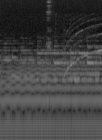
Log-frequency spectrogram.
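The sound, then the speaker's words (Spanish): Police car sirens wail continuously as patrol cars surround a house, their pitch sweeping upward over a steady droning tone, moderately loud and sustained throughout with no voices. “¿Escuchas eso? ¿Son sirenas?”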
